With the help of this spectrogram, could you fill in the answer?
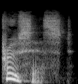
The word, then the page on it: processed: British English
